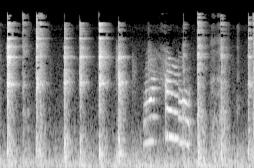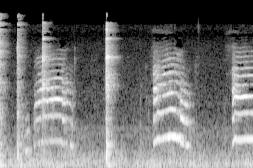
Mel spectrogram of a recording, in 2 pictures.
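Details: An adopted rescue British Shorthair cat gives repeated rising-then-falling meows, each a rich harmonic cry, asking for breakfast. Sharp clicks and taps like household clatter come between the calls.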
